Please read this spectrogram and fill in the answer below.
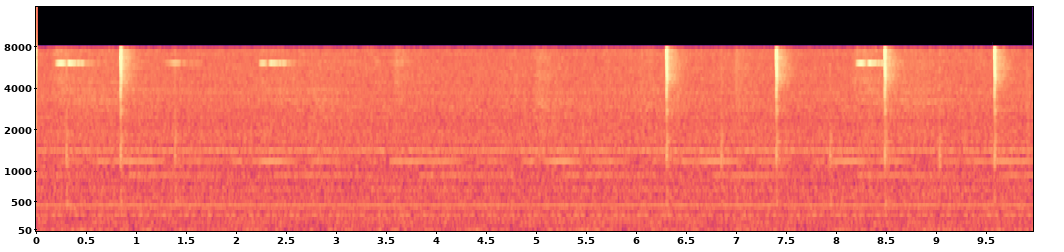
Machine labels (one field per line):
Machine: valve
